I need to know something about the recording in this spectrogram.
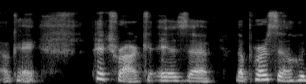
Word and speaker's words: Petrarch: so on so patriarch hey shark okay I keep adding an eye there don't follow me okay pitch rock is uh the person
